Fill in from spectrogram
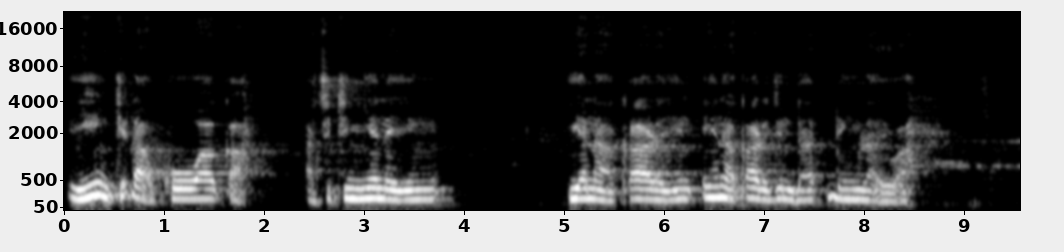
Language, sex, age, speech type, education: Hausa, male, 60+, read, tertiary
